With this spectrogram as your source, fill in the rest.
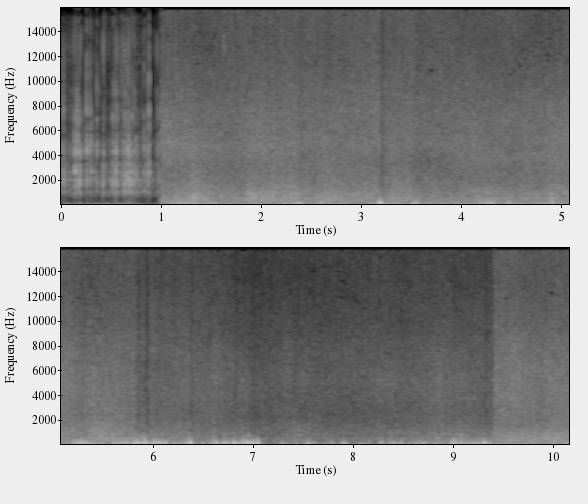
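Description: Strong wind roars and gusts.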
